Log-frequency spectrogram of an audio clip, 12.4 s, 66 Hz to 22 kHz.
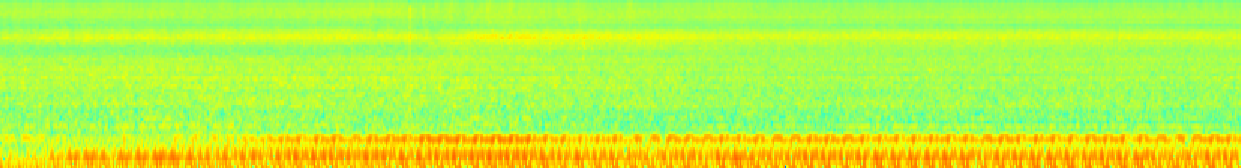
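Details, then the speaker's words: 1979 Chevrolet Camaro Z28 one-owner survivor, under 12,000 original miles, started semi-regularly over the years; deep, steady V8 exhaust burble at idle, slight belt noise from the A/C compressor, no engine noise at startup, no smoke; normal idle. "we thought we'd take a moment and just let you listen to the engine nice and quiet get a little bit of belt noise here uh over off the compressor as i zoom in you can hear that but no engine noise at startup motor's nice and quiet she doesn't smoke"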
